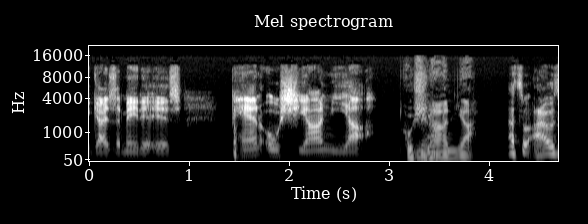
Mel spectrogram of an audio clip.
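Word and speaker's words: PanOceania: We need a pronunciation guide here. Okay, so Pan-Oceania.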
